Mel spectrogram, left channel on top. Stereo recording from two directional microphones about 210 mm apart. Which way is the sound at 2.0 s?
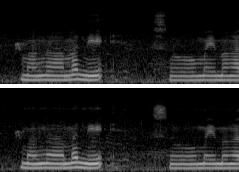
5° left (ahead or behind).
